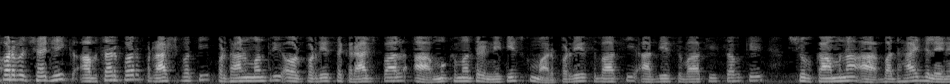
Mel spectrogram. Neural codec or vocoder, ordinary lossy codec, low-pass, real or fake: none; none; 3.6 kHz; real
